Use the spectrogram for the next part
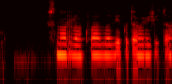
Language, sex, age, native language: Icelandic, male, 12, Icelandic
